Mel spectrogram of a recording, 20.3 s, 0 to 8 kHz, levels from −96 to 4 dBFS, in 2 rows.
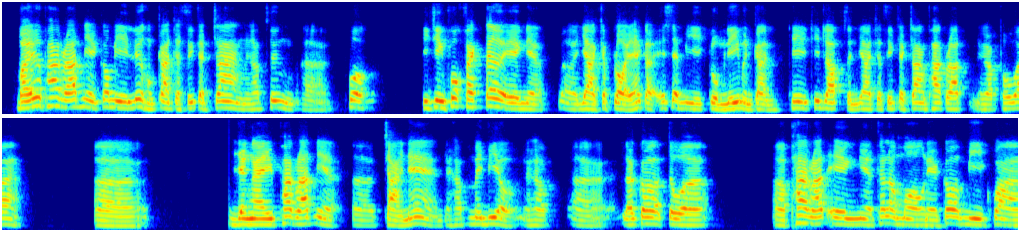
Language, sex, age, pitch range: Thai, male, 20-39, 140-175 Hz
